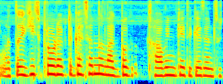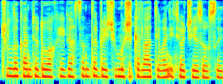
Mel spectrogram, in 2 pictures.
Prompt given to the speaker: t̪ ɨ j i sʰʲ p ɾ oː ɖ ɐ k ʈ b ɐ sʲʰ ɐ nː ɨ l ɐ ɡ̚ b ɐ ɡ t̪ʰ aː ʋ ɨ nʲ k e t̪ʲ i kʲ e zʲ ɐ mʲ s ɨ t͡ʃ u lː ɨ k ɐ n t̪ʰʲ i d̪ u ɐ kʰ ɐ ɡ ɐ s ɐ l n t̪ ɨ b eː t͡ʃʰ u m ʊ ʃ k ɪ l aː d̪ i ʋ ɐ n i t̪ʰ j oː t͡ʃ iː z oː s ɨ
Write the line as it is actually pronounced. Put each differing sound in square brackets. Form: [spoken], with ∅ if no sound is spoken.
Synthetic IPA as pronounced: t̪ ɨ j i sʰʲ p ɾ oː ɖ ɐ k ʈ [ɡ] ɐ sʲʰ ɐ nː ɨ l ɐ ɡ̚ b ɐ ɡ t̪ʰ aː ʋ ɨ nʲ k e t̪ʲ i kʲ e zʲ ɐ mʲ s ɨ t͡ʃ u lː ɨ k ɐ n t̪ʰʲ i d̪ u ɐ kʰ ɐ ɡ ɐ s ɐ [∅] n t̪ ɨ b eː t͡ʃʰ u m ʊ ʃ k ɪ l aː [t̪] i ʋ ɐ n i t̪ʰ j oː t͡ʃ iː z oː s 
